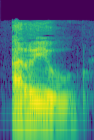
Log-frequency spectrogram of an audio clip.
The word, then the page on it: ariu: Raga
